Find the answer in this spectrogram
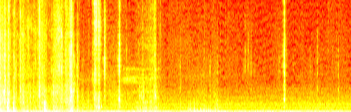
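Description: Close-up eating of a crispy fried chicken wing: sharp crunches of the battered skin and chewing, thick in the first couple of seconds, then only a few, over a steady low hum.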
